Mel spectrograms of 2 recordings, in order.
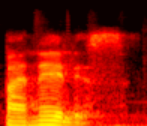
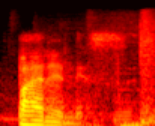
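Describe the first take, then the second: First: The stress is on the second syllable. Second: The stress is on the first syllable. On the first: The speaker calls it right. "en plural deja de ser una palabra aguda y pasa a grave" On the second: The speaker calls it wrong. "nunca a esdrújula, de ahí que es incorrecto decir paneles"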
